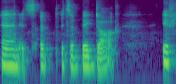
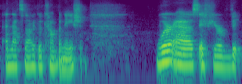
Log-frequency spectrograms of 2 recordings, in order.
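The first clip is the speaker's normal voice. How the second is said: ordinary delivery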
